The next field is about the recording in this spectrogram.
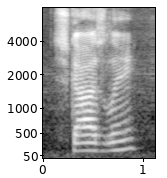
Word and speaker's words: Skozzlee: And the pronunciation, Skozzlee. That's it. It's not Skozzle, not Skozzlee, not Skozzlee. It's just Skozzlee. And if you can't say that, just say Skozz.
